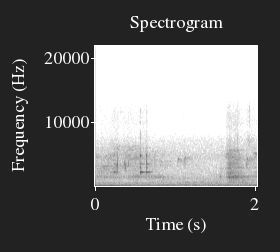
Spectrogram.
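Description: A few faint clinks and a little liquid movement from a glass jar of bleach being handled with a brush in it, in the first half, over a low wind rumble on the microphone.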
